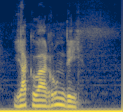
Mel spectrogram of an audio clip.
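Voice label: "jaguarundi", Dutch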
